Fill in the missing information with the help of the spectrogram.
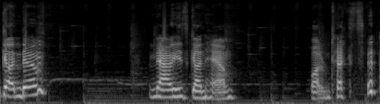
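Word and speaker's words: Gundham: Gunham? Gunham? It's pronounced Gundam.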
